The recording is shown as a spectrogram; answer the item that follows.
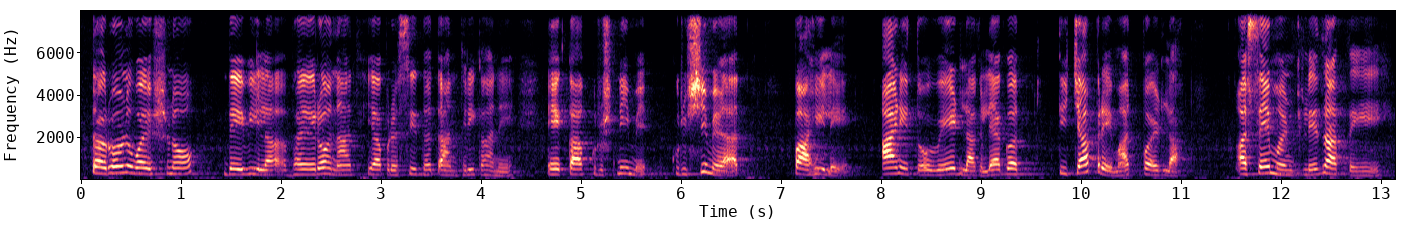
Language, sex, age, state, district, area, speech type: Marathi, female, 60+, Maharashtra, Pune, urban, read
